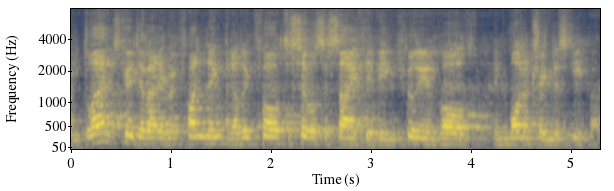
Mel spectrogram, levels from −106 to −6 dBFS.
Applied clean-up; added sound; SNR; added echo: neural separator model SepFormer DNS4.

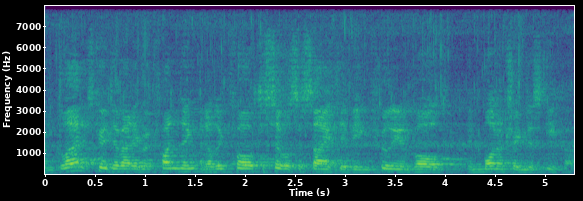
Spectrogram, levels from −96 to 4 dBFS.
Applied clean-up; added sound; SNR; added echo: none; Water tap, faucet; 17 dB; reverberation time 2.3 s.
